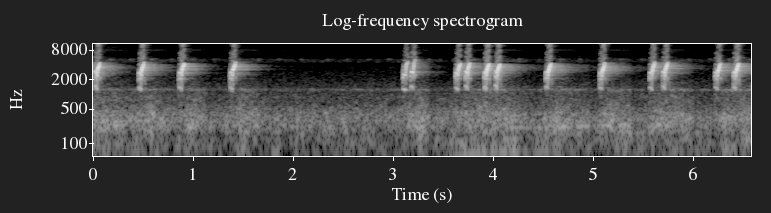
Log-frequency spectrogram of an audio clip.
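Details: Decoy dok taeng bird calling to draw wild birds, giving sharp, high, clipped chirps repeated every half second or so, with a pause in the middle, then faster doubled notes; faint low background murmur.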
